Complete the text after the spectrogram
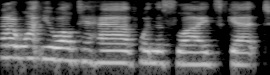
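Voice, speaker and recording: A woman with a plain, everyday voice. She speaks at a moderate pace with ordinary pitch variation. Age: 60s. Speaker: behavioral health consultant. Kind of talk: webinar presentation. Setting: online webinar.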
